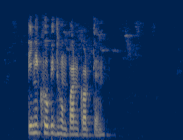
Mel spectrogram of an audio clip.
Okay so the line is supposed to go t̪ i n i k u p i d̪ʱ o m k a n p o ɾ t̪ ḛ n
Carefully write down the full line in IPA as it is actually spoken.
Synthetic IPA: t̪ i n i kʰ u b i d̪ʱ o m p a n k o ɾ t̪ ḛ n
